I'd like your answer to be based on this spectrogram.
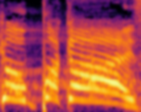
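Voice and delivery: acted-out shrill, piercing, very high, loud yell. Retelling a commercial where the guy bails from the car: imitating someone yelling. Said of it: "and he yells".

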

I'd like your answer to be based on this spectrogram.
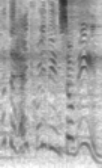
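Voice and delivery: defensive tone, voice shot up very high. Retelling her own reply to him, retelling a defensive high-voiced reply. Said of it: "I was like defensive".

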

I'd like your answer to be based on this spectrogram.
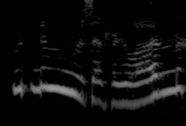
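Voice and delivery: very loud, high cartoon character voice. Challenged to imitate a Futurama character, the speaker tries one: Futurama character impression. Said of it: "I was trying to think of somebody to do".

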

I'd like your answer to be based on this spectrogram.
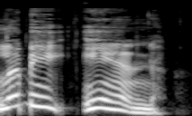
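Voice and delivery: shrill yelling, pitched way up. Pounding on the bathroom door with his fists, yelling. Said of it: "he yells".

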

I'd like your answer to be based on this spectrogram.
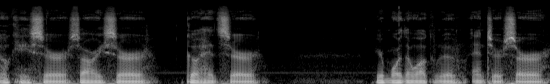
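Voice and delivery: timid, meek, sheepish, cowed voice. Retelling a show scene, a man answering his commanding officer: imitating a meek, sheepish reply. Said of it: "meekly and sheepishly".

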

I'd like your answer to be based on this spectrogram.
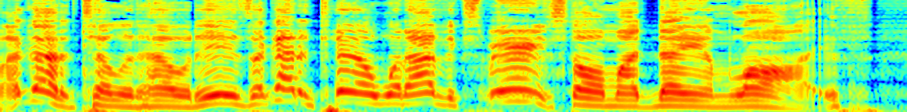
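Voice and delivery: put-on rural country accent. Introducing the topic to the guys watching, country accent. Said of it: "That's my country accent".

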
